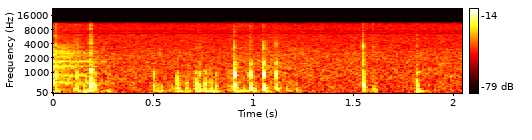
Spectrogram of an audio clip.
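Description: Faint handling noise of the camera being moved and set in place: a few soft clicks and rubs, clustered around the middle.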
